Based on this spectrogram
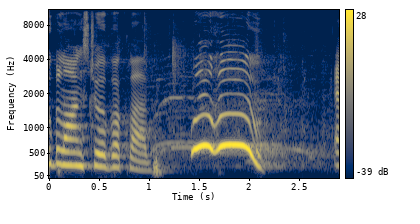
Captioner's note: cheers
